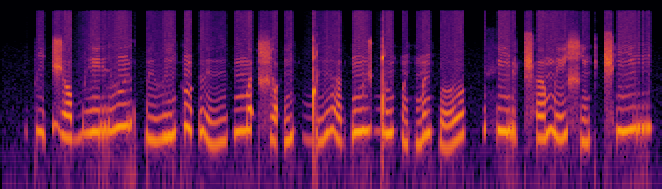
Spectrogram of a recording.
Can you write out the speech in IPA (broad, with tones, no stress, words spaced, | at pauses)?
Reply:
pi˩˥ʔʒɔ˩bʱe˧rɦũ˦˥r k͡pɨ˩βĩ˩˥k õ˦˥ʔðɨ˩˧ | mʌ˧ʔɕɔ˩ʔĩ˩˥k ɡ͡ǃɨ˩˥ɦʌ˩k͡pũ˦˥ʒɡ͡ǃũ˦˥ pə̃˩kmə̃˦˥k͡po˩˥ | θĩ˧rʈ͡ʂʰʌ˩˥me˩˥ ɕẽ˩˧kʈ͡ʂʰĩ˦˥r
